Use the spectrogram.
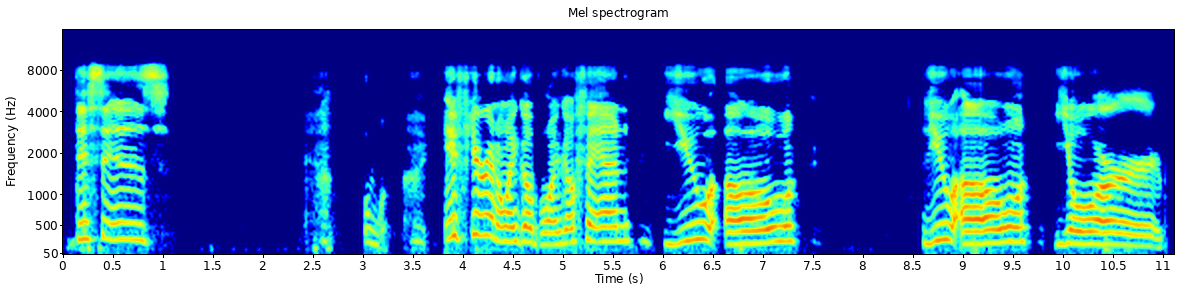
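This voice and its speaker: A woman chats her way through a song ranking, drawn out and full of fillers, giggles and restarts. Her voice has gone a little raspy and sore from long talking. She speaks slowly, and the sound is dry and close. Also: fairly high pitch, no room sound. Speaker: VTuber streamer. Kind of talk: casual fan commentary, ranking songs.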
